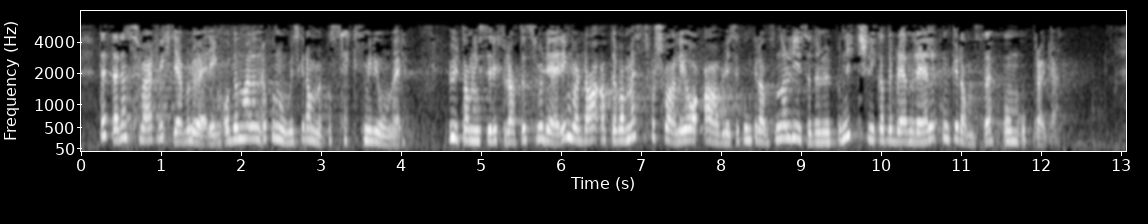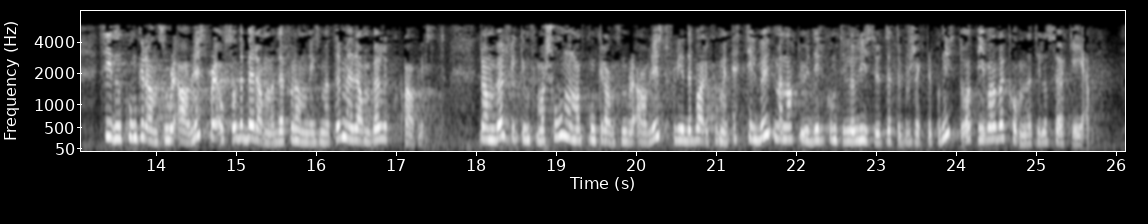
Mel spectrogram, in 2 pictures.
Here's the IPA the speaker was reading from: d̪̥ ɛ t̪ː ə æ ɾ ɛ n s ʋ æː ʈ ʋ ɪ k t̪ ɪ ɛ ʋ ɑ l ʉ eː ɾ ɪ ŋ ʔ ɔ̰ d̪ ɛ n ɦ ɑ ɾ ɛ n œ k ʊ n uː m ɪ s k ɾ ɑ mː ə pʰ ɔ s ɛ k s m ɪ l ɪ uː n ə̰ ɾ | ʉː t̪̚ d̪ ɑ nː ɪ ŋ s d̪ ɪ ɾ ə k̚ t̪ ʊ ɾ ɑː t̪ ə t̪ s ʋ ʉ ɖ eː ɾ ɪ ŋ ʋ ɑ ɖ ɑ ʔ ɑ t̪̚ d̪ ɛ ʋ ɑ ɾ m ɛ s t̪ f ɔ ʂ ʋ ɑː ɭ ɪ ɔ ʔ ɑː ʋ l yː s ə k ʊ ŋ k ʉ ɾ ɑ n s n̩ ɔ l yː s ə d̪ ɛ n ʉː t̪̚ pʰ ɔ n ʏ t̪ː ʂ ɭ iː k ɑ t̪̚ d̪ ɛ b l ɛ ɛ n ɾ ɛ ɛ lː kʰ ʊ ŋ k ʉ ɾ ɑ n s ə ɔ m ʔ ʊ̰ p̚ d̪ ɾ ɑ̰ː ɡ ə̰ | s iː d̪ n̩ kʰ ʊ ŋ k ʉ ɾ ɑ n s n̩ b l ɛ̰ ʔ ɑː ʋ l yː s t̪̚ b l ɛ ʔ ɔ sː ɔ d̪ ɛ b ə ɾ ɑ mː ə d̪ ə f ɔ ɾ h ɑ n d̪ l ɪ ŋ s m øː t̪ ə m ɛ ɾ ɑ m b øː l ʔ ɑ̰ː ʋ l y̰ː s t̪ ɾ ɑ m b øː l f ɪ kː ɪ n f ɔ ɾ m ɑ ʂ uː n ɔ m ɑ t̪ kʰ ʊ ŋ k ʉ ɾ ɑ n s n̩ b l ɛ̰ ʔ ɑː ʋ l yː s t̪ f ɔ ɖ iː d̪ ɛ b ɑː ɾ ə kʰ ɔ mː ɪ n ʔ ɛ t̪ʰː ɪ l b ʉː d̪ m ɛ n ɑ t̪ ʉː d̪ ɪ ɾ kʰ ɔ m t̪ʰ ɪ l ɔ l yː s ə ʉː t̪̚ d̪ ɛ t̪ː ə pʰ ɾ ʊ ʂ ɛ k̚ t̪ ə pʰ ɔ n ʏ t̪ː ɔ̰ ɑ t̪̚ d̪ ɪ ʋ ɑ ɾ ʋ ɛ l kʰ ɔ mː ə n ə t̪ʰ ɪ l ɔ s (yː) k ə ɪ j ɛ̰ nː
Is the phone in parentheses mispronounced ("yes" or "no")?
yes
